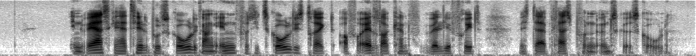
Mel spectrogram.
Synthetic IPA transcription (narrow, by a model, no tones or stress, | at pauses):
e̝nʋæɐ̰sɡ̥æhæt͡sʰe̝lb̥uð̥ˠsɡ̥o̝ːləɡ̥ɑ̈ŋ̰ʔe̝nn̩fɒ̽sid̥sɡ̥o̝ːləd̥isd̥ʁeɡ̥̚d̥ɒ̽fɒ̽ʔel̰d̥ʁɐkʰænʋeljəfʁid̥ʋe̝sd̥ɑ̈æɐpʰlæspʰɒ̽d̥enʔønsɡ̥əðˠsɡ̥o̝̰ːlə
